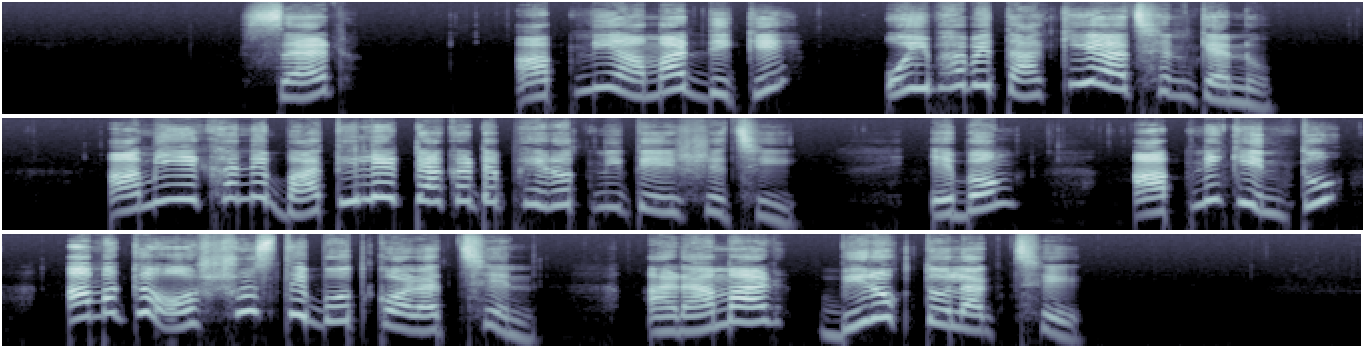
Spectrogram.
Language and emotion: Bengali, disgusted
